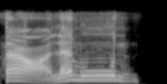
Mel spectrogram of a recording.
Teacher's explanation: Jadi untuk huruf ain ta'lamun. Jadi dialirkan karena dia termasuk huruf halki yang bagian tengah yang harus kita alirkan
